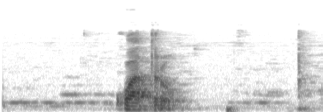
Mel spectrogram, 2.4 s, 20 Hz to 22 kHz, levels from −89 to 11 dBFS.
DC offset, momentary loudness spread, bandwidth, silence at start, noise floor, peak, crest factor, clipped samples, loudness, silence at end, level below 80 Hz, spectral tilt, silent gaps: under 0.1%; 26 LU; 7.6 kHz; 0.1 s; -47 dBFS; -2 dBFS; 22 dB; under 0.1%; -19 LUFS; 0.1 s; -60 dBFS; -6 dB/octave; none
